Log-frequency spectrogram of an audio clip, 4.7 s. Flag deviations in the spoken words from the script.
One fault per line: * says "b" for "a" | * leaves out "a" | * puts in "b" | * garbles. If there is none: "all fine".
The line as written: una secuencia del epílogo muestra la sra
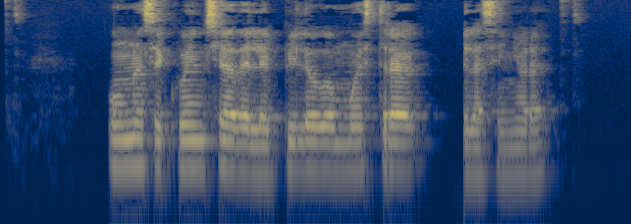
all fine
